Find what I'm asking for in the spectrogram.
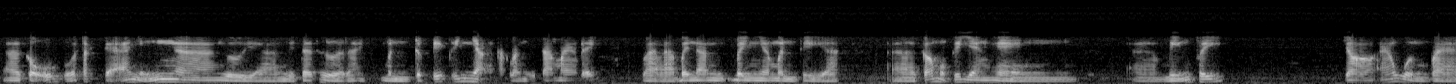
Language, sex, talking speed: Vietnamese, male, 180 wpm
